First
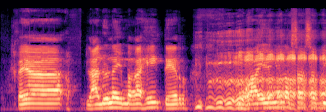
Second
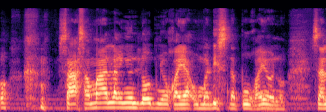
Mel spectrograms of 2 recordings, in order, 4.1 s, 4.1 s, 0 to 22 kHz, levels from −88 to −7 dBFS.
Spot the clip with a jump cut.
first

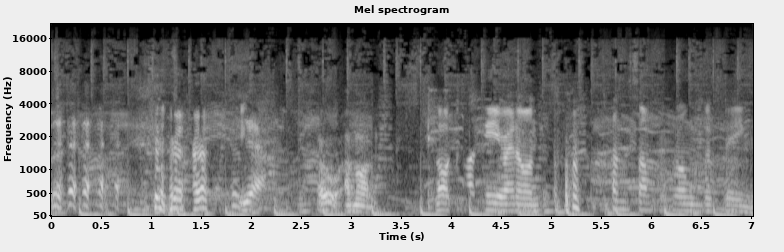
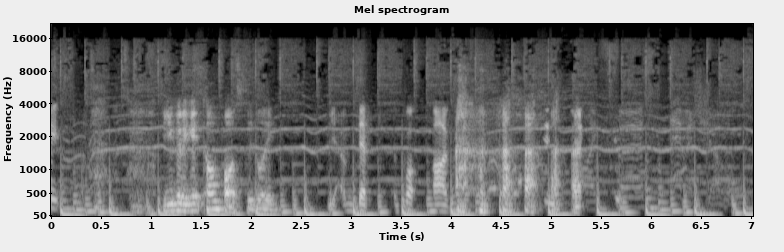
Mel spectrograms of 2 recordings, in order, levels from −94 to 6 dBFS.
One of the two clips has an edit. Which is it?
second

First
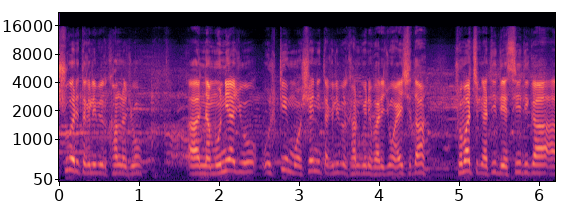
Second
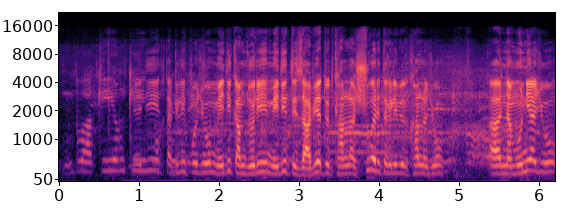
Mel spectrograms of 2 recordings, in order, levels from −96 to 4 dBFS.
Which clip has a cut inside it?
second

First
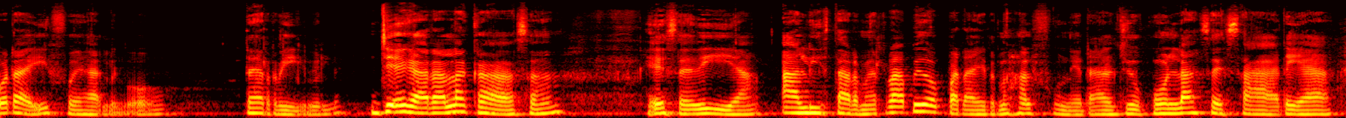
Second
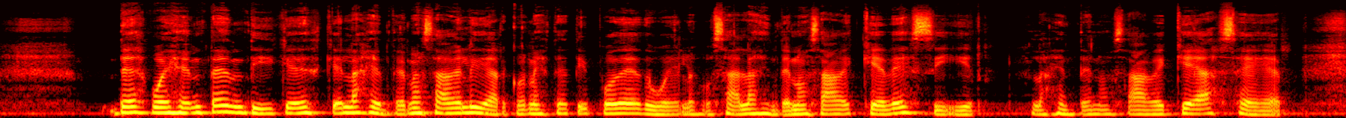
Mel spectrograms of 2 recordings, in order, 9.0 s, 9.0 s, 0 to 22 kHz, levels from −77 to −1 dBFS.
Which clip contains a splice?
first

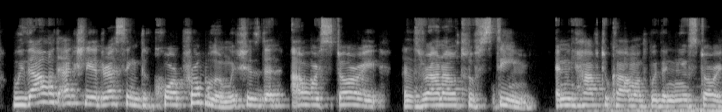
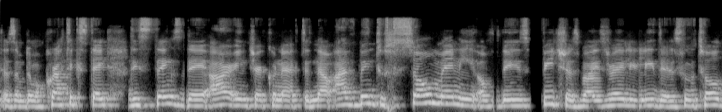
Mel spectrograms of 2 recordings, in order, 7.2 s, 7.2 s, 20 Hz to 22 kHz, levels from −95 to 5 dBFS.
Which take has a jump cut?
second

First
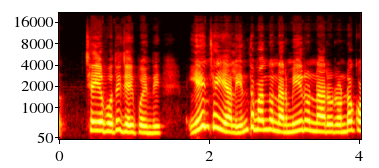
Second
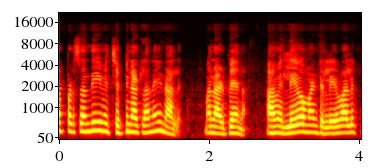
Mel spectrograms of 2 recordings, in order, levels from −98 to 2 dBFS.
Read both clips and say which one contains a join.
second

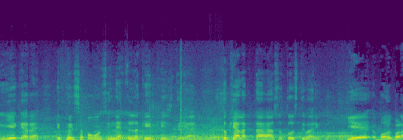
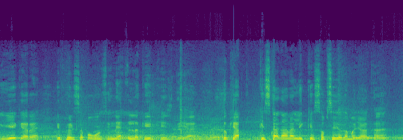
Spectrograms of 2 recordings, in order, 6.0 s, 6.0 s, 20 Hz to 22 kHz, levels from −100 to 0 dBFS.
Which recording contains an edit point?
second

